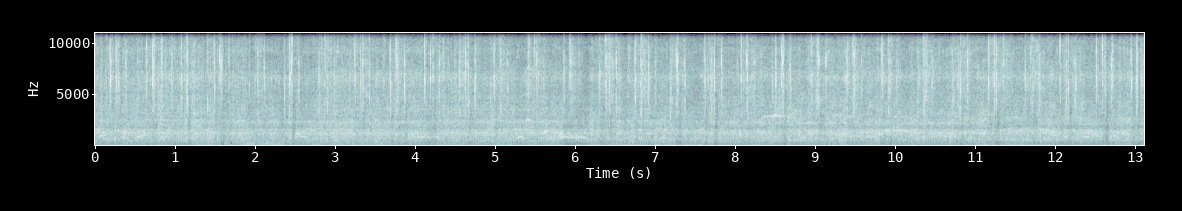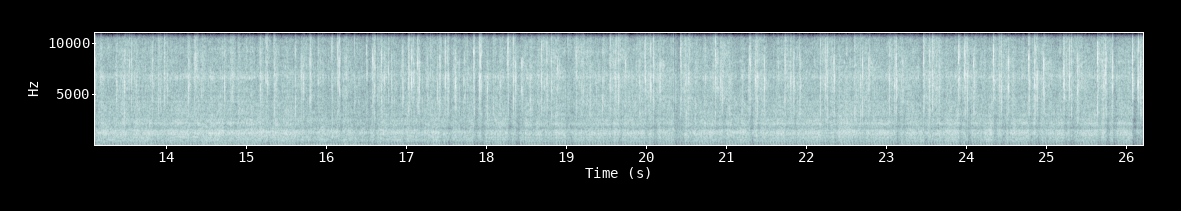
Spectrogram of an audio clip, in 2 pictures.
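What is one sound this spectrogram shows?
Horses' hooves clatter on a paved road.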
